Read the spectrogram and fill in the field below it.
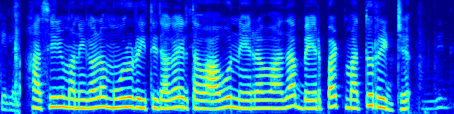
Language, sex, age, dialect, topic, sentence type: Kannada, female, 18-24, Northeastern, agriculture, statement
